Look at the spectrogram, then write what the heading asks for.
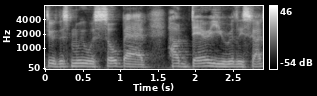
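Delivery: normal talking voice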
